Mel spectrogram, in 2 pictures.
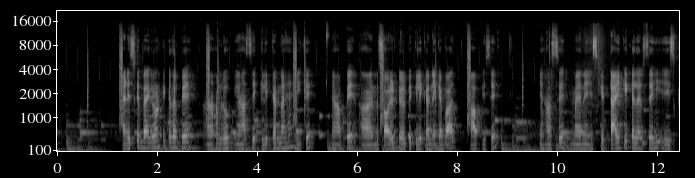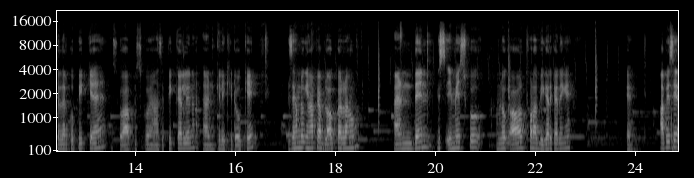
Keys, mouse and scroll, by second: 4.5 click, 6.8-8.8 drag, 10.2 ctrl+v, 15.6 click, 20.7 ctrl+t, 22.4-24.8 drag.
